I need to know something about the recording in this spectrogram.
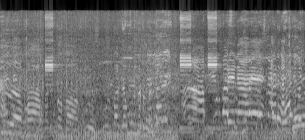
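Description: A woman talking loudly and agitatedly, with crowd chatter and street traffic behind her.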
